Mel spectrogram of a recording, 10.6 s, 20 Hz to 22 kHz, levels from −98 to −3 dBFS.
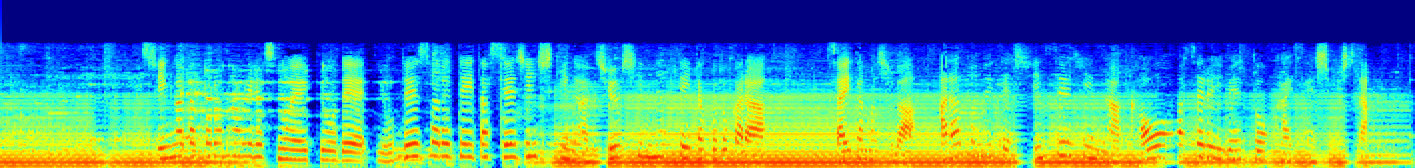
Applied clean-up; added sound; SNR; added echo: neural mask model RNNoise.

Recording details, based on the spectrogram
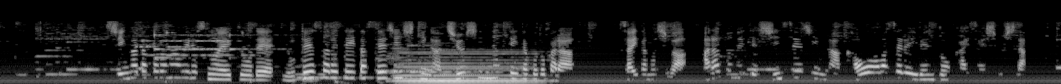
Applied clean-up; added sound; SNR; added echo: classical method spectral subtraction.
